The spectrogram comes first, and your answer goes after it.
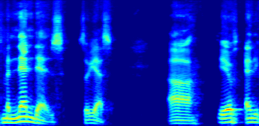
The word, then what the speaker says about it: Menendez: you my friend was Bob Menendez thank you not Mendes my mistake I apologize for getting his name wrong it was Menendez that's the guy with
